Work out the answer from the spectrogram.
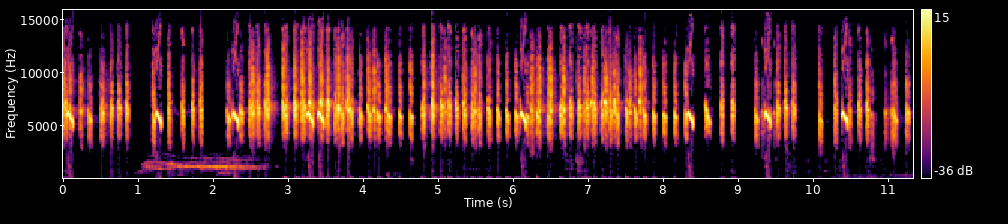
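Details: Talokan (kemade) calls of the kind used to lure birds or to tutor them: dense, fast-repeated high ticking notes with scattered whistled slurs, a short lower tonal phrase early on, and a few brief pauses.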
